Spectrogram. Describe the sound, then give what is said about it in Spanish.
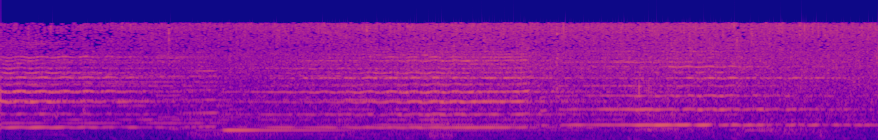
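Steady rain hisses evenly throughout at the Calvary after Jesus dies, a dense wash of falling water mixed with sustained low musical tones that hum underneath without pause. “Llueve.”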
